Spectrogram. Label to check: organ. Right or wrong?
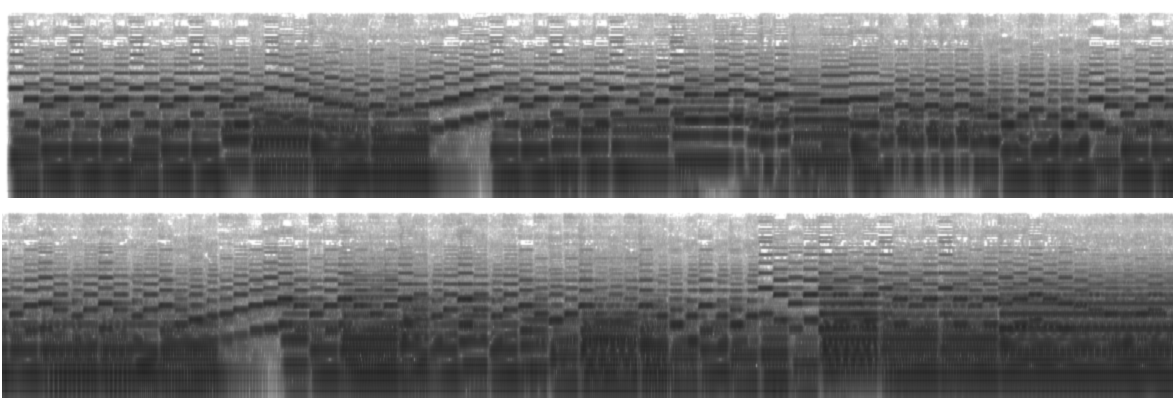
Right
